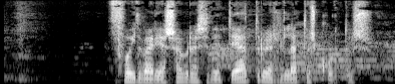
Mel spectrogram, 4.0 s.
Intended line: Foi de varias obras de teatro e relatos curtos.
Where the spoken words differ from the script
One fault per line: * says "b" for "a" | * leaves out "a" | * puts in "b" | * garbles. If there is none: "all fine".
all fine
